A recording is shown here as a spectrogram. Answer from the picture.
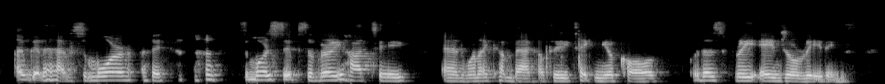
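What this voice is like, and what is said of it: Croaky, hoarse voice. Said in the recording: “my croaky voice and as I have a cold”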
